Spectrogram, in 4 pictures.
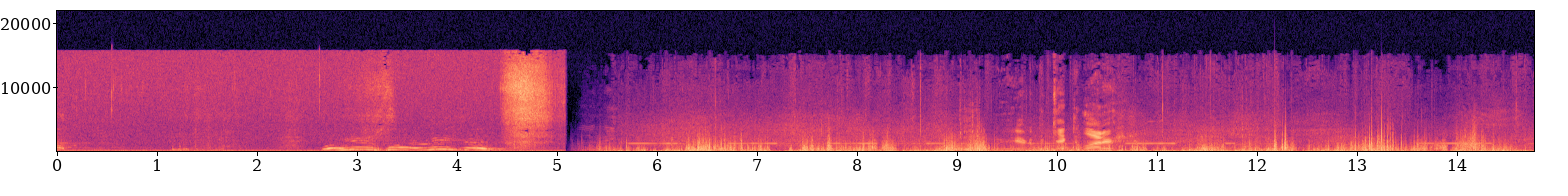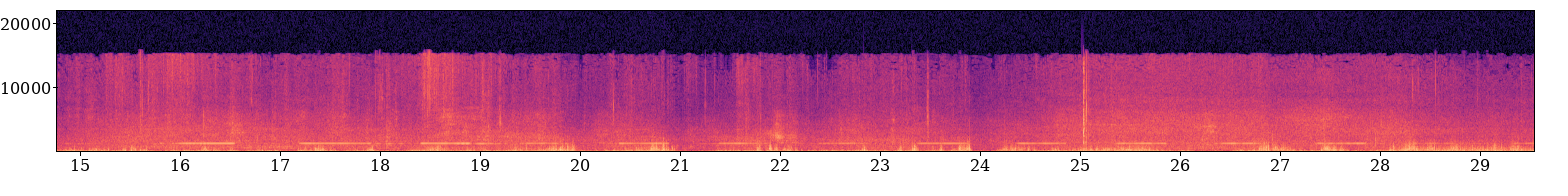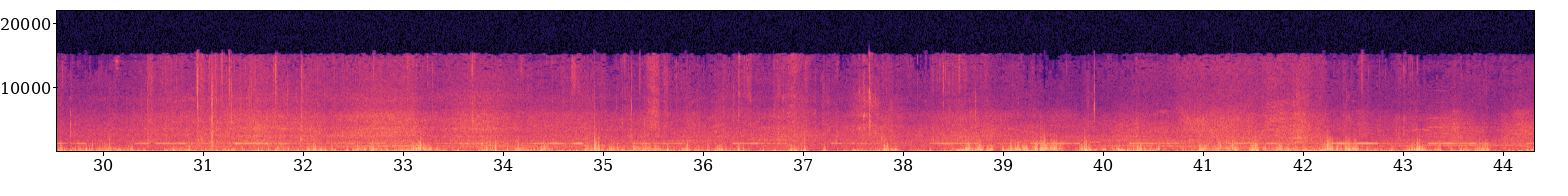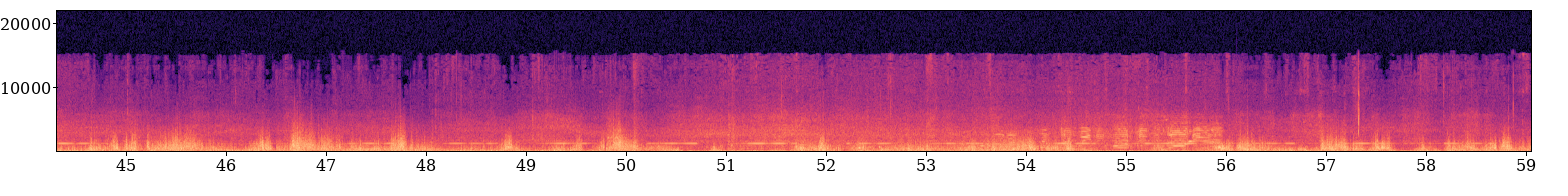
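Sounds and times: wind buffeting microphone: 0.0s - 4.4s, 5.0s - 59.0s
backup alarm beeping: 5.7s - 8.9s, 17.2s - 21.8s, 23.4s - 32.0s, 38.3s - 40.7s, 41.3s - 44.7s, 47.2s - 58.7s.

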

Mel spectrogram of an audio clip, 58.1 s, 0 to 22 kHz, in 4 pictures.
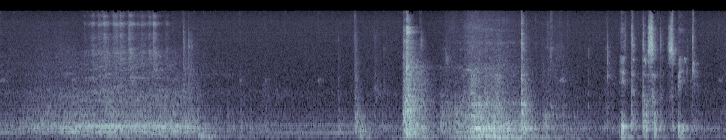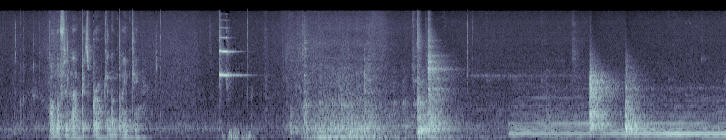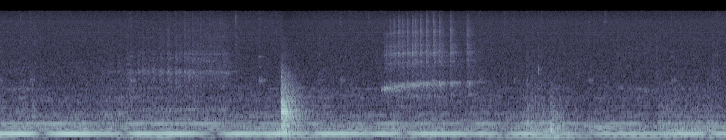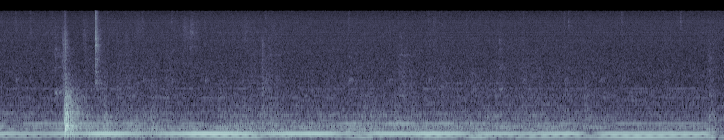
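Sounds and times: elevator button beep: 18.9s - 19.6s.

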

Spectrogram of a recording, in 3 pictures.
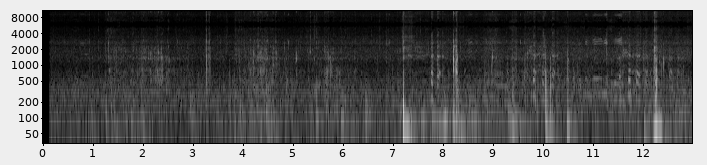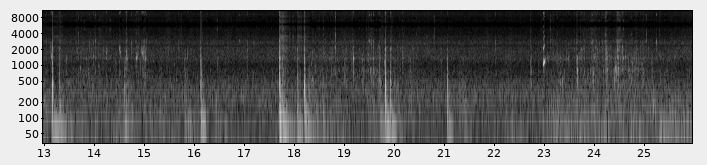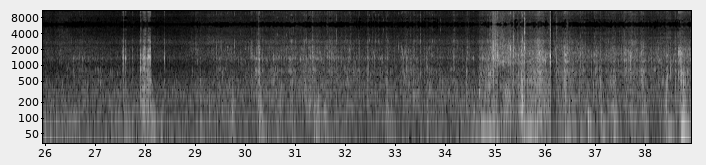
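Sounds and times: paddle splashes: 0.2s - 38.9s
water lapping against a plastic hull: 0.2s - 38.9s
sharp knocks: 7.1s - 7.6s, 17.7s - 18.4s.

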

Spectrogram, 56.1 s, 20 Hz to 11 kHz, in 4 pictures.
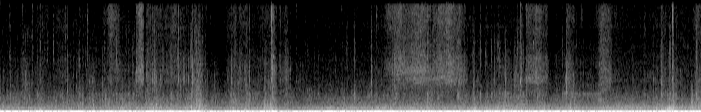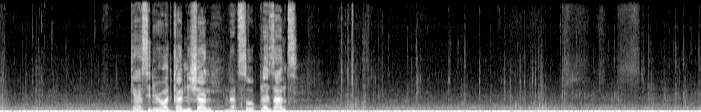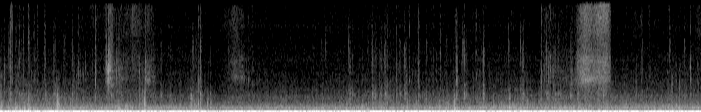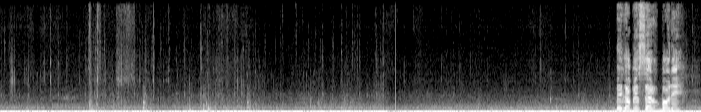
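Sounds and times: faint steady hum: 0.0s - 56.0s
vehicle rumbling on gravel road: 0.0s - 56.0s.

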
